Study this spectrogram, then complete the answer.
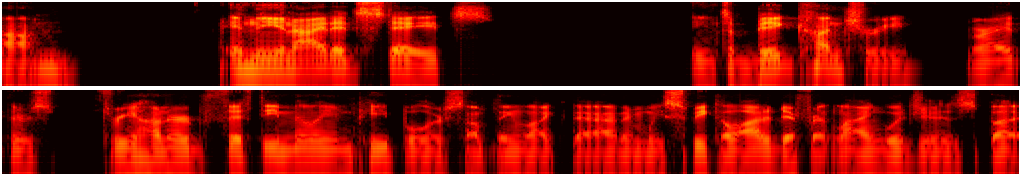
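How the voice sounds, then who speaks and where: A man with a northern US accent speaks at a moderate pace in a very deep, low voice. The sound is dry and close with no echo over a quiet background. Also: ordinary pitch variation. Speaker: pastor teaching a seminary course. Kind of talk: online lecture. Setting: video call.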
